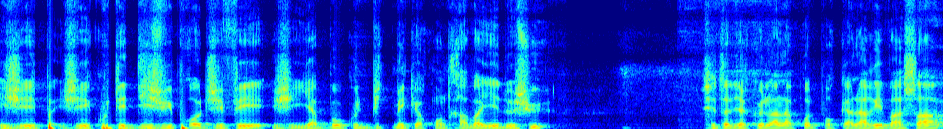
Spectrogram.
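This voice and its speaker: Monotone, flat delivery at a moderate pace on a very clean recording with a silent background. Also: man. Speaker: rapper. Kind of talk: casual chat.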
